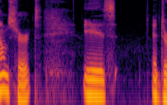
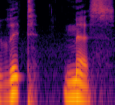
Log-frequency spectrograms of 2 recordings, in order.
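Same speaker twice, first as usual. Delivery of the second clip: slow, careful articulation with clearly aspirated t in litmus. Showing a learner the slow careful way to say the word: true T. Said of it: "speaking very slowly and really trying to articulate".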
